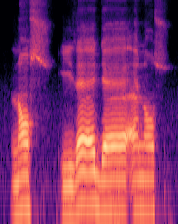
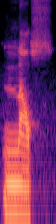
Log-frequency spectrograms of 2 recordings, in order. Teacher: Dia nak bagi sifat shot yang isti'la tu, tapi terpengaruh dia dengan ketebalan huruf shot sehingga kan fathah itu menjadi o, menjadi bunyi o. Nos salah, naus sepatutnya naus.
